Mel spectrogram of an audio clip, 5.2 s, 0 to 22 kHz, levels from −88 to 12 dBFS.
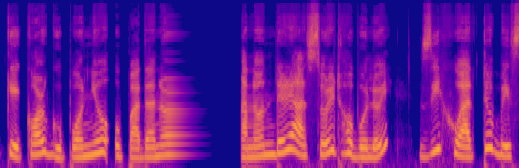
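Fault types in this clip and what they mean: long network dropout: From 1.67 to 2.43 s the speech gives way to a fading buzz that dies into 0.38 s of silence. It resumes with 0.74 s missing, likely from a stalled stream. Unlike a brief packet-loss click, the gap is long and the lost sound never returns.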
